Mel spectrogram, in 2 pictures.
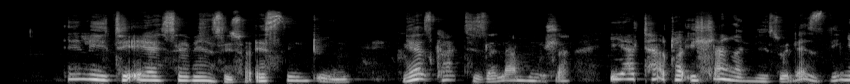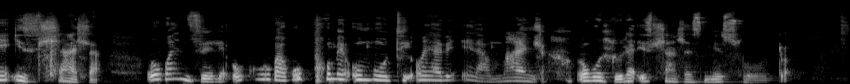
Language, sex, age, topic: North Ndebele, male, 18-24, health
